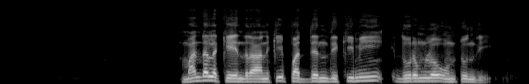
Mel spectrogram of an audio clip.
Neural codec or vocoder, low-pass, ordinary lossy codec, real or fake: codec, 44.1 kHz, 7.8 kbps, DAC; 14.4 kHz; none; fake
